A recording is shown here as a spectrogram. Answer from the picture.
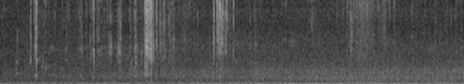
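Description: A person biting into and crunching a crisp, extremely hot tortilla-style chip, a few sharp crunches in the first three seconds, over a steady low rumble.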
